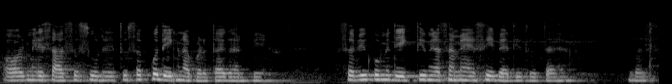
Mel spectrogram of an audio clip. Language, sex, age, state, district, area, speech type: Hindi, female, 45-60, Madhya Pradesh, Jabalpur, urban, spontaneous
